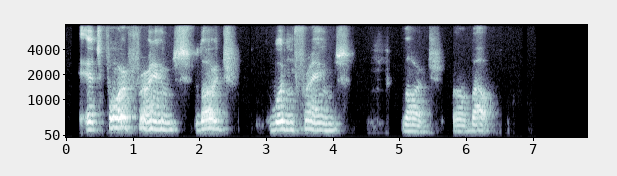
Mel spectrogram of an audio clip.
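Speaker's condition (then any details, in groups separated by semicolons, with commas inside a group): Parkinson's; about six years since onset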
